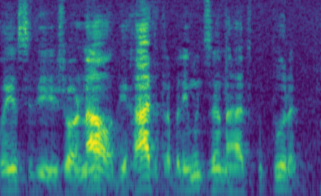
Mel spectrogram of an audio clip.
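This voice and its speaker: A man talks fairly quickly, his intonation lively. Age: 60s. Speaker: journalist. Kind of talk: interview. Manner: casual, colloquial.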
